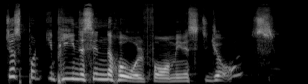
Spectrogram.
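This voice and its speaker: A man voicing a brisk, loud middle-aged West Indian nurse, putting on a West Indian accent. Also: very animated, close to an everyday voice. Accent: West Indian (put on). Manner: booming matter-of-fact orders.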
